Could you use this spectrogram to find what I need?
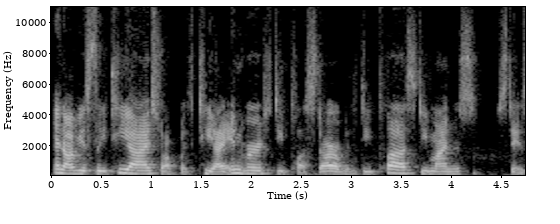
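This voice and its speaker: A woman's medium-pitched voice with vocal fry. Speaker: mathematics researcher. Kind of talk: lecture.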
